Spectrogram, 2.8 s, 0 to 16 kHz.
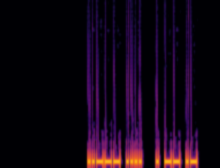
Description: Morse code, heard as a keyed tone, about 46 wpm, 700 Hz. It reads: 2H EMA
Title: Winter Field Day Exchanges 45wpm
